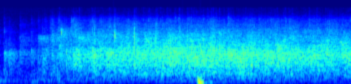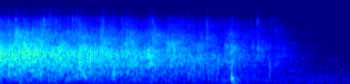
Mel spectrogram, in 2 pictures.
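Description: Audience applauding in a large hall: the clapping builds over the first second, holds steady, then slowly dies away and fades out near the end.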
